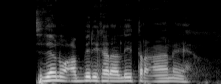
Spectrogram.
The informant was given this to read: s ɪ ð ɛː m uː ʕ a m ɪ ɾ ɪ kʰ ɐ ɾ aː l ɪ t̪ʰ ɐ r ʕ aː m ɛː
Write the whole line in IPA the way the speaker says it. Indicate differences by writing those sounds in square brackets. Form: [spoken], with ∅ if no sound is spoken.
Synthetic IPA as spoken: s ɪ ð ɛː [n] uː ʕ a [b] ɪ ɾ ɪ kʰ ɐ ɾ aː l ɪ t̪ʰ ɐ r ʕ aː [n] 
